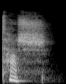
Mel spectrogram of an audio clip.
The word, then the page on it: tush: British English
